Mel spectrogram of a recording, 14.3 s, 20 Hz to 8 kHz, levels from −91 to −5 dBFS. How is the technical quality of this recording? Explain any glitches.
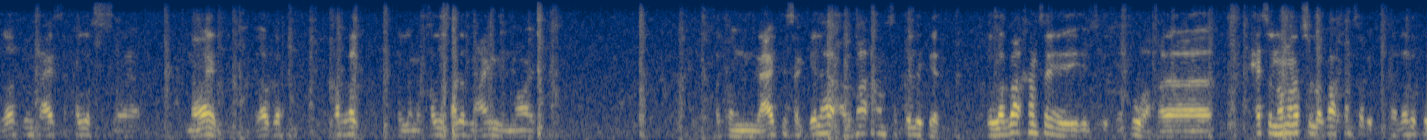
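The quality is held back by heavy noise reduction, which both colours the background and eats into the speech itself.

Noise suppressor artifacts, present throughout the clip: the suppressor turns down, frame by frame, every frequency band it judges to be steady noise, by about 21 dB. The room noise, about 9 dB below the speech, therefore sinks in the gaps and swells back under the talking.

Speech cut by the noise suppressor, at 0.01–1.41, 1.86–3.63, 3.96–5.38, 7.15–9.47, 9.87–11.61 and 12.49–14.26 s: in each stretch the suppressor mistakes quieter parts of the speech for noise and pulls them down by about 21 to 22 dB, for roughly a second or somewhat less in total. Soft consonants and word endings sound swallowed or faint.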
